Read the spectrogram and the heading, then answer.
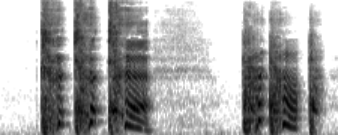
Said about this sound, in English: See, I sound a lot healthier. My cough sounds loads better.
